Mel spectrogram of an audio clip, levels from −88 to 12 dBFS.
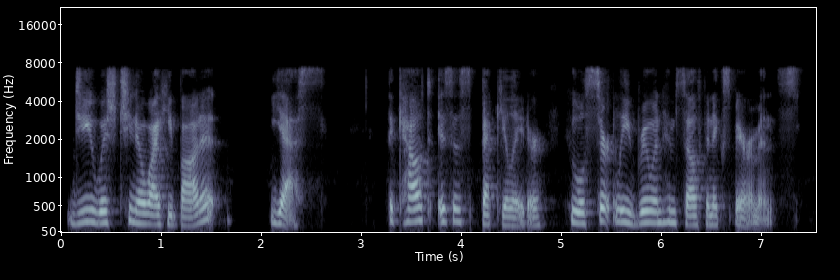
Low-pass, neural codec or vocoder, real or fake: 7.2 kHz; codec, 16 kHz in and 24 kHz out, 1 kbps, XY-Tokenizer; fake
